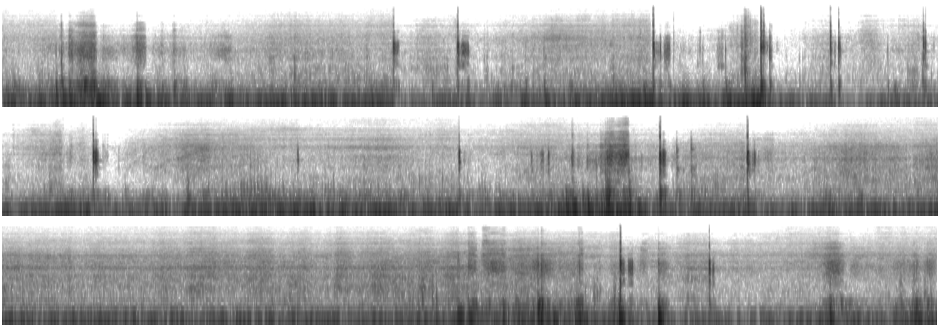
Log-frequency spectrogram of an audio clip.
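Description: Snowboards sliding and scraping over packed snow at speed, a continuous hiss with a low rumble and scattered sharp knocks.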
